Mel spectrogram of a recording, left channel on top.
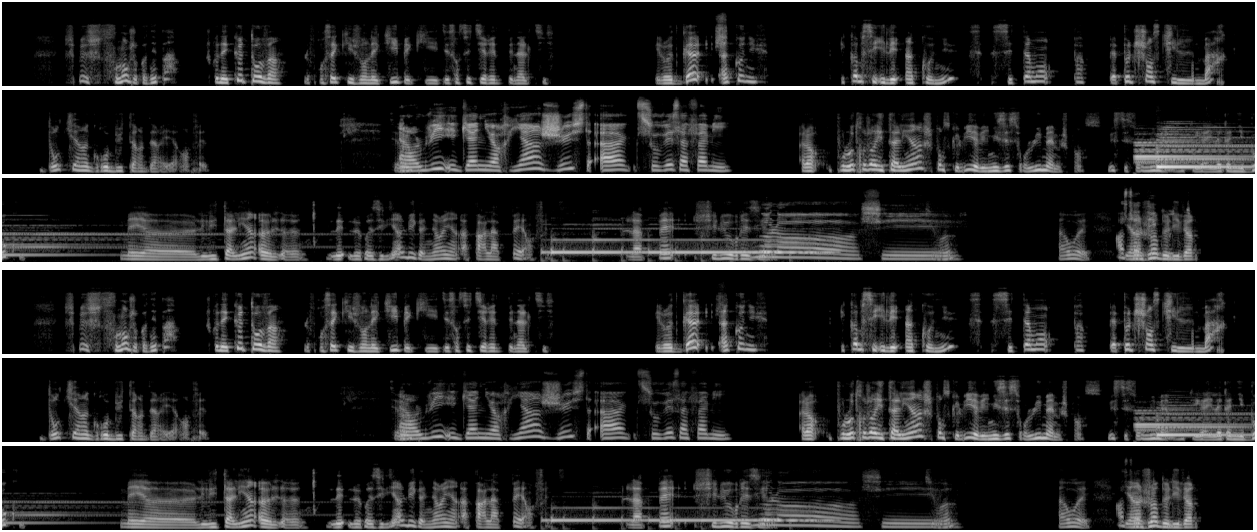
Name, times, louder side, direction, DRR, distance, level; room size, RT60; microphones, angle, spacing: voice 1, 0.6-1.7 2.1-5.5 6.5-7.6 8.5-12.2 13.0-14.6 16.5-16.6 20.5-25.1 26.2-30.5 31.3-32.8 34.3-34.6 35.6-35.9 36.3-37.1, right 1 dB, 15° right, 1.0 m, -26 dB
voice 2, 16.5-19.8 32.5-34.6 36.2-36.8, left 5 dB, 65° left, 1.1 m, -26 dB
sound 1, 23.8-26.0 30.4-33.4, left 5 dB, 90° left, 0.7 m, -22 dB
open air
head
